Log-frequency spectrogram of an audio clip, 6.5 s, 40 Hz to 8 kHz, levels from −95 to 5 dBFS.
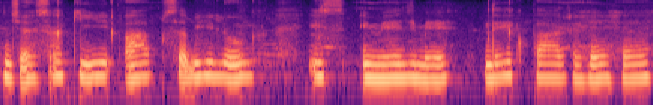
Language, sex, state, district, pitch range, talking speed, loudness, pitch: Hindi, male, Himachal Pradesh, Shimla, 155-170 Hz, 110 wpm, -17 LUFS, 160 Hz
